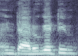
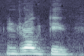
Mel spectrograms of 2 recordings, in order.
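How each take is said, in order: First: इंटरोगेटिव with the full vowel, in-ta-ro-ge-tiv; alternative pronunciation. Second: इंटरोगेटिव clipped to in-trog-tiv, falling; standard pronunciation. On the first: Teacher showing the other way some people say इंटरोगेटिव, in-ta-ro-ge-tiv. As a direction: say इंटरोगेटिव as five clear syllables. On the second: Teacher giving the usual form to students, in-trog-tiv with a fall. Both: Shown as a demonstration. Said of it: "ये pronunciation different होती है".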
